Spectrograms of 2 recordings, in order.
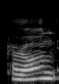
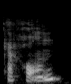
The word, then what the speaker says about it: Caron: All right, so Karon is one of the most respected, longstanding uh French perfume houses with, and I guess I should have pronounced it Kahon.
